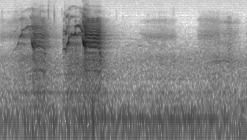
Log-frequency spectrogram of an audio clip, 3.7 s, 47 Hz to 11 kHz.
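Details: Two loud, harsh, screeching calls from black cockatoos at Nerrina, Victoria, recorded in 1999. The second call is longer and quavering. Quieter rasping and a low rumble follow.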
